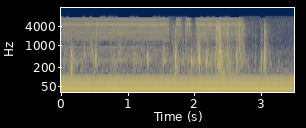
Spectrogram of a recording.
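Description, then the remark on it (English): A doorbell rings as a harsh, steady electric buzz that drones without a break for a few seconds, with faint scattered clicks and taps over it and no voices. “The doorbell's ringing.”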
